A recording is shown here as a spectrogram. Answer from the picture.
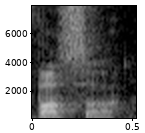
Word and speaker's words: Wasser: And it's still pronounced Wasser. So the Z in medieval manuscripts may represent an S sound.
